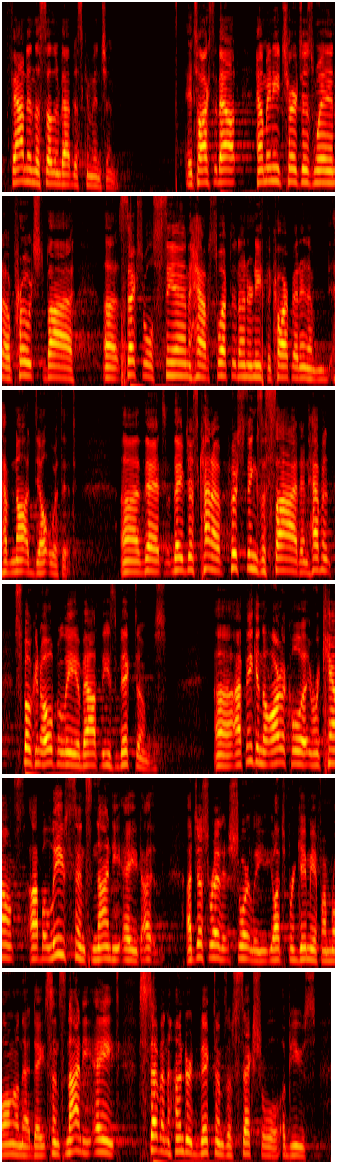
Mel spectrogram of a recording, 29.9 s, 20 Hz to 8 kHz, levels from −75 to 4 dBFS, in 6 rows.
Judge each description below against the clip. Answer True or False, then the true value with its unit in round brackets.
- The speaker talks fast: False (165 wpm)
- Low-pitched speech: False (180 Hz)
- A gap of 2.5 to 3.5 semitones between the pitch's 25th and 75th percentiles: True (3.0 semitones)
